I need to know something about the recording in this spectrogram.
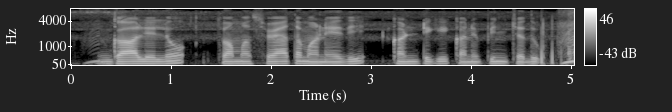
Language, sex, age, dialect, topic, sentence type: Telugu, male, 56-60, Southern, agriculture, statement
